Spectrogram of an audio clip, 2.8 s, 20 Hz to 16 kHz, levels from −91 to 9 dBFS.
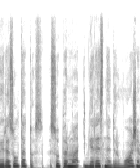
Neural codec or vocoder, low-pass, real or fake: none; 14.4 kHz; real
